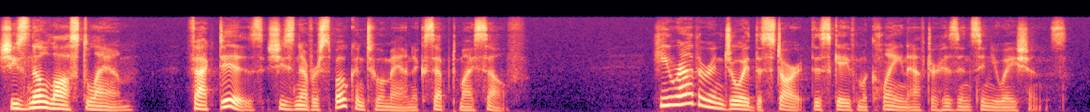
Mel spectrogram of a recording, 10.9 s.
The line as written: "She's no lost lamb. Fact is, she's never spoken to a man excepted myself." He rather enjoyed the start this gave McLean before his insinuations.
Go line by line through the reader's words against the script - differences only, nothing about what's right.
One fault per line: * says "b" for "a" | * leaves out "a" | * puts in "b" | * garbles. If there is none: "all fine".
* says "except" for "excepted"
* says "after" for "before"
